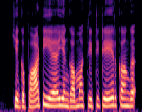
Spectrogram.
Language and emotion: Tamil, sad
